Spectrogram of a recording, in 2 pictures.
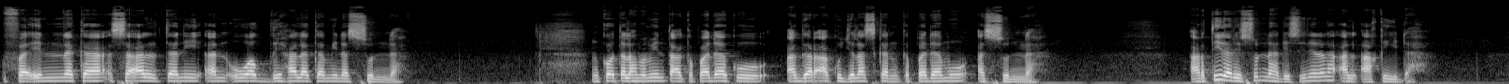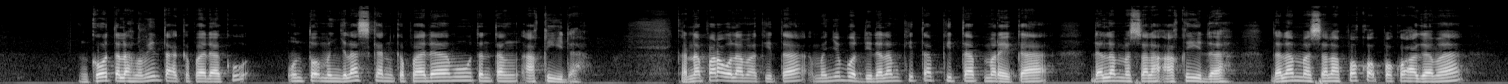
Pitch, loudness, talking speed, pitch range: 145 Hz, -13 LUFS, 95 wpm, 115-155 Hz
